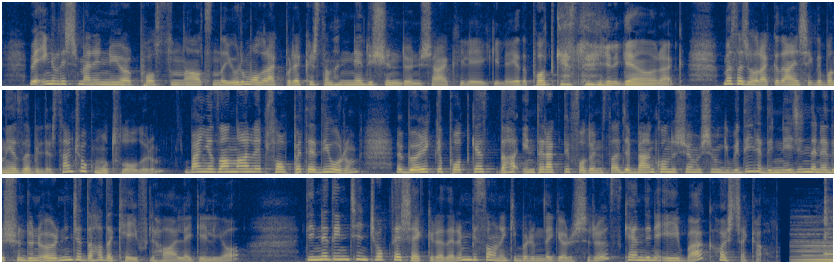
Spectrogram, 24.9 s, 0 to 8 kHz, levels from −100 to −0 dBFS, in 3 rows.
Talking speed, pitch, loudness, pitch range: 175 wpm, 205 Hz, -34 LUFS, 175-245 Hz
